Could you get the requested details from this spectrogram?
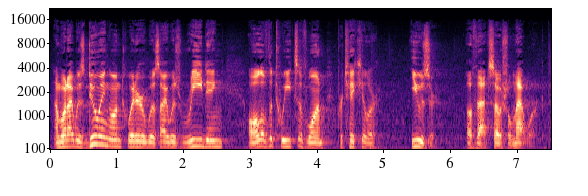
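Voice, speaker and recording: A middle-aged man delivering a reflective sermon, speaking in deliberate, measured phrases with dramatic pauses. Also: a little high, sharp tone. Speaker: preacher.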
